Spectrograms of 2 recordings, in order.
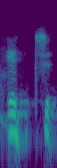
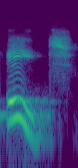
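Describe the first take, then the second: First: "H" said with a short vowel, like "etch"; "H" cut short to rhyme with "fetch"; mispronounced H. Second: Said in the usual way. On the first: Shown as a demonstration. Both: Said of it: "Don't say it like that".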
